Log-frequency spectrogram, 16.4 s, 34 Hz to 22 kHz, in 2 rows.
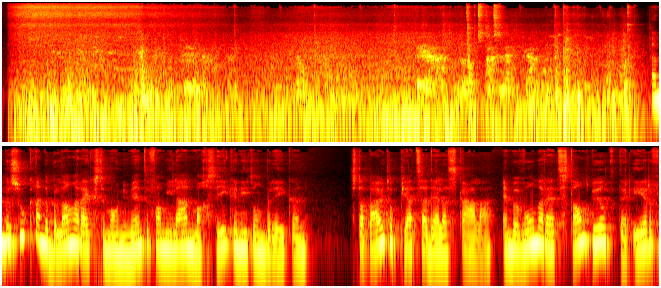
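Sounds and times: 
train rumbling through a busy railway station in Milan Italy: 0.0 - 8.2
brief high squeals: 0.4 - 7.6
scattered clanks: 0.4 - 8.1
voices murmuring faintly and echoing: 2.0 - 7.6
speech: 5.2 - 16.4.

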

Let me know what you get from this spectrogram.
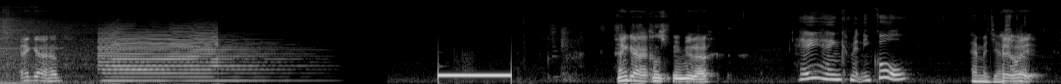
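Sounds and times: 
speech: 0.2 - 1.7, 6.2 - 7.2, 8.0 - 10.5
telephone ringback tone while calling someone: 4.4 - 5.1.

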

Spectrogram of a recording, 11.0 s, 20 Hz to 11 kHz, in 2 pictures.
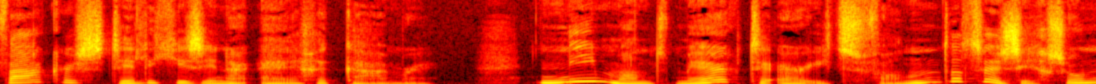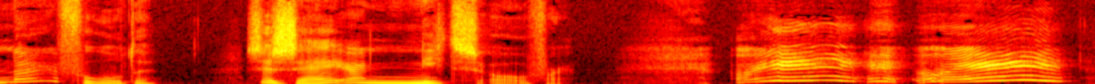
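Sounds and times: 
speech: 0.0 - 8.4, 9.1 - 10.9
baby crying: 9.1 - 10.9.

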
